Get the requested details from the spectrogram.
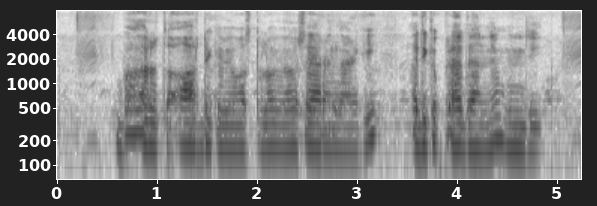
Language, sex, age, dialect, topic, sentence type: Telugu, male, 18-24, Central/Coastal, agriculture, statement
